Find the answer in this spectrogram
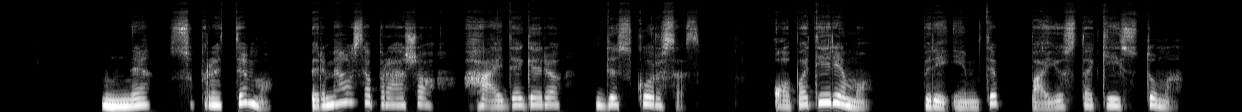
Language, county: Lithuanian, Kaunas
